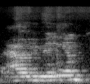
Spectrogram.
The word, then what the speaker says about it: aluminium: Aluminium? Aluminium. Alright. Wait, that's how it's. That's how it's pronounced if you're British.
